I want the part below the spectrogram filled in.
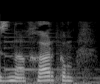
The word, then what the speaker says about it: знахарка: Ударение там же, где и в мужском аналоге слова, на первом слоге. Знахарь, знахарка.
